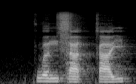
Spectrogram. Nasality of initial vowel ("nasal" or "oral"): oral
